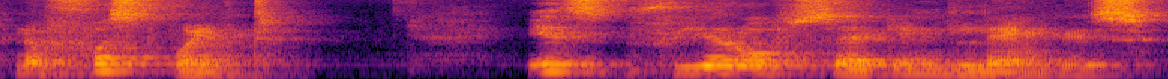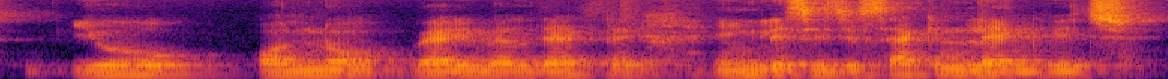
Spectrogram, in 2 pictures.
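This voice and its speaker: Man, Indian accent, native Hindi speaker, English teacher, mellow tone, repetitive explanations, emphatic pauses, reverberant room. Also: mid-range voice. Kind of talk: spoken-English lesson to viewers. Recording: echoey room.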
